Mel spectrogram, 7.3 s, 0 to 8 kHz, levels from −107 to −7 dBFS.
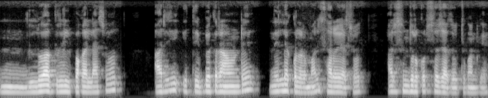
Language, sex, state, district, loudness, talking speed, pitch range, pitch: Odia, male, Odisha, Malkangiri, -22 LUFS, 165 wpm, 120-135 Hz, 130 Hz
